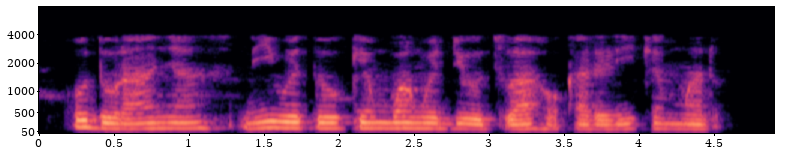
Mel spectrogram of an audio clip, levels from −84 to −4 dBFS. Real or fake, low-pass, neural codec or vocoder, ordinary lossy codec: real; 7.2 kHz; none; AAC, 16 kbps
